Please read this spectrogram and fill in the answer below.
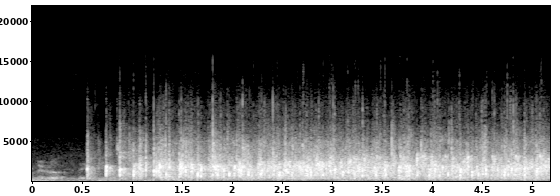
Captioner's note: audience applauding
